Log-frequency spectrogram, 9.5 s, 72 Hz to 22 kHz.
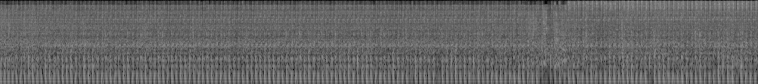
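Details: Small single-cylinder tiller engine idling in neutral after about 20 years sitting, once fuel was added; steady popping at about three to four firing beats a second, even and unbroken: normal idle.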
